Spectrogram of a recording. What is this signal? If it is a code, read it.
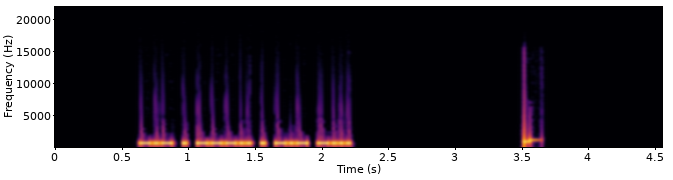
Morse code, heard as a keyed tone, about 43 wpm, 700 Hz. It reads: KE8EKB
